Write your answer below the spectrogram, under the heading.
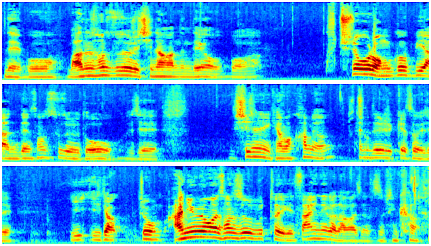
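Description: Somewhat breathy with a dark, mellow tone, a man speaks at a moderate pace and medium pitch, with lively intonation and big swings in loudness. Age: 20s. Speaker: podcast host. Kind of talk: casual chat. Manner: smooth.

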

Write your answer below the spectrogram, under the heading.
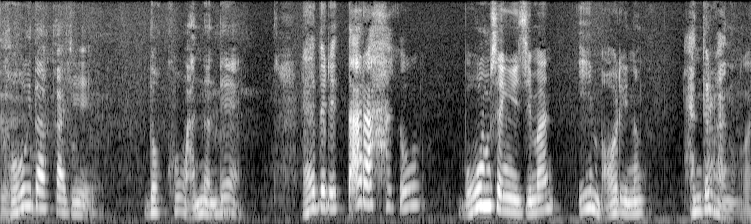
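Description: A woman's medium pitch with vocal fry and a dark, mellow tone, very wide pitch swings, big swings in loudness, and long, frequent pauses. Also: moderate pace. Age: 70s. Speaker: market shop owner. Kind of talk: interview.

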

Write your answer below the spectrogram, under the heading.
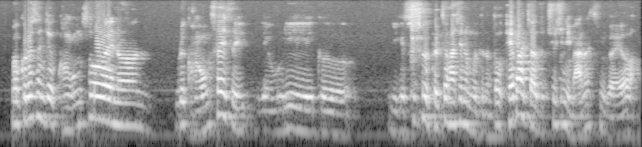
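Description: With audible room echo and noticeable background noise, a man speaks fairly quickly in a fairly high pitch with lively intonation. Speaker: professor and former software developer. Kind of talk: casual interview chat.

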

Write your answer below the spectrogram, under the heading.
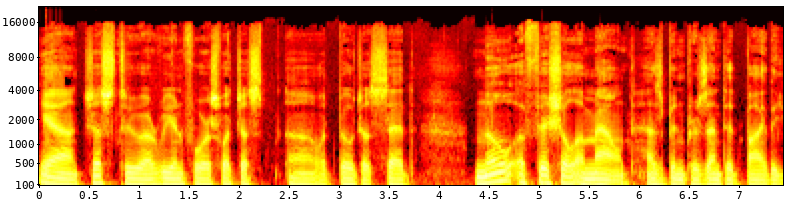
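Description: Speaking at a fairly slow pace with a Korean accent, a man uses a very deep, low voice and fairly even intonation. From South Korea. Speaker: retired army general. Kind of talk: studio panel discussion. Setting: studio.

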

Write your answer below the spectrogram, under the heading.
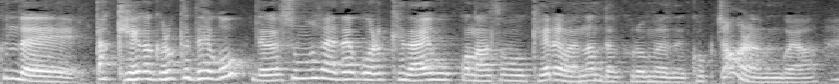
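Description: Lively intonation at a very fast pace, with hardly any pauses. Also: woman, fairly high pitch for a woman. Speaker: podcast co-host. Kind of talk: casual chat.

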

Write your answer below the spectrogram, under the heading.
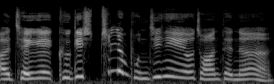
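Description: The woman's intonation is lively, and her tempo is moderate. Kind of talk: casual chat.

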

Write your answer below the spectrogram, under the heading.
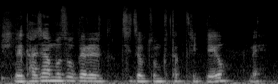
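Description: A man is speaking. His pace is fairly quick. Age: 30s. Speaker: podcast host. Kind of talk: casual chat.

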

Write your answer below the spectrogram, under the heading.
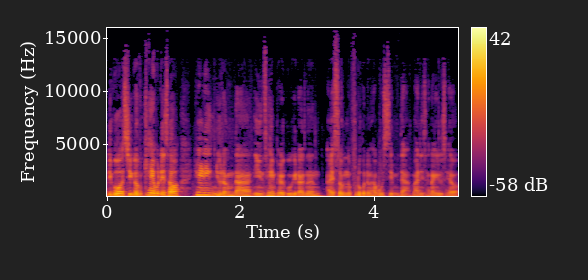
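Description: Very fast speech from a man at a medium pitch with lively intonation. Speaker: actor. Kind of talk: casual chat. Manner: playful.

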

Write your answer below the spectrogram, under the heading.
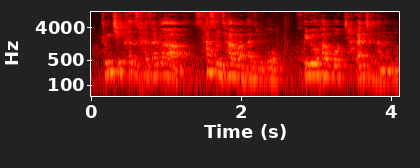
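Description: Noticeable background noise sits behind a man who speaks very slowly in a raised, projected voice. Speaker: pastor. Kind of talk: sermon. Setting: church. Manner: earnest, impassioned, moralizing; emphatic, repeating words for effect.

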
